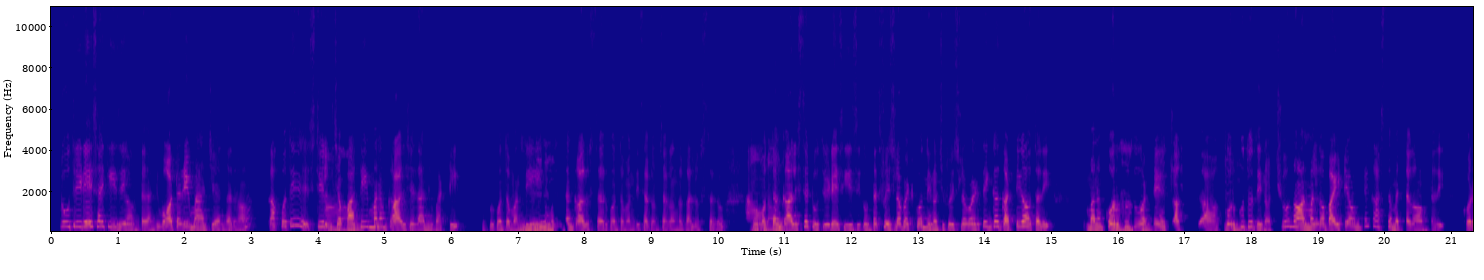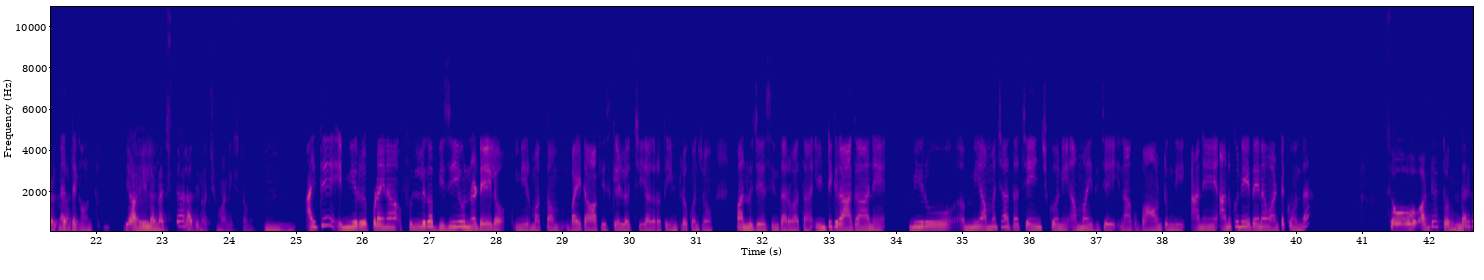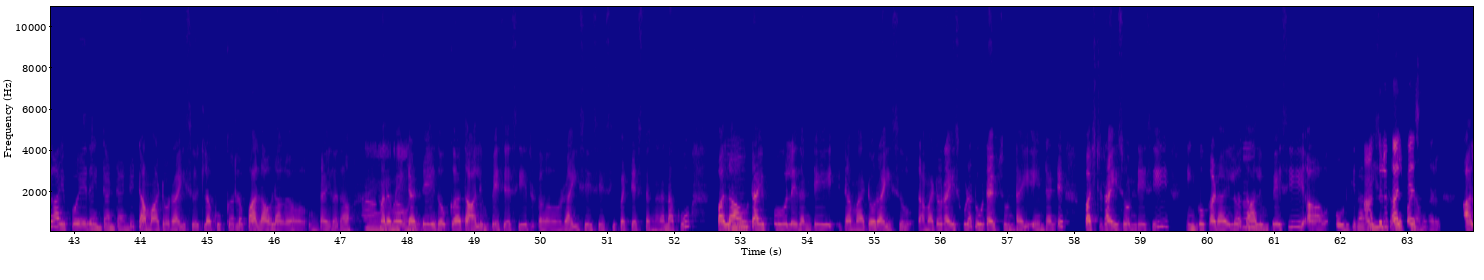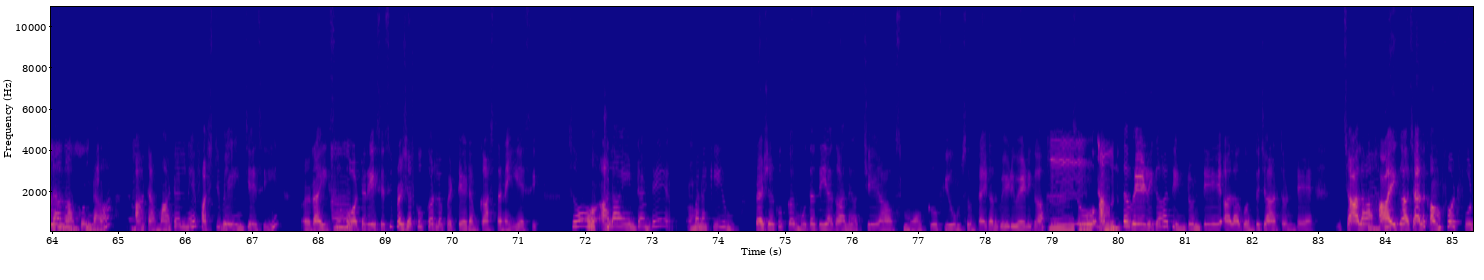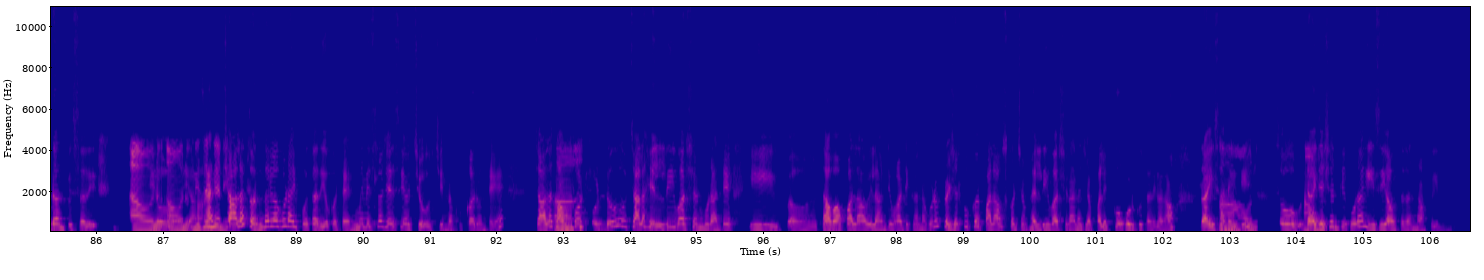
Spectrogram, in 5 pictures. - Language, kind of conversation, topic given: Telugu, podcast, అమ్మ వంటల్లో మనసు నిండేలా చేసే వంటకాలు ఏవి?
- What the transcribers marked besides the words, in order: in English: "టూ త్రీ డేస్"; in English: "ఈజీగా"; in English: "యాడ్"; in English: "స్టిల్"; in English: "సో"; in English: "టూ త్రీ డేస్ ఈజీగా"; in English: "ఫ్రిడ్జ్‌లో"; in English: "ఫ్రిడ్జ్‌లో"; in English: "నార్మల్‌గా"; in English: "బిజీ"; in English: "డేలో"; tapping; in English: "సో"; in English: "టమాటో రైస్"; in English: "కుక్కర్‌లో"; in English: "రైస్"; in English: "టమాటో రైస్. టొమాటో రైస్"; in English: "టూ టైప్స్"; in English: "ఫస్ట్ రైస్"; in English: "రైస్‌ని"; in English: "ఫస్ట్"; in English: "రైస్, వాటర్"; in English: "ప్రెషర్ కుక్కర్‌లో"; in English: "సో"; in English: "ప్రెషర్ కుక్కర్"; other noise; in English: "ఫ్యూమ్స్"; in English: "సో"; in English: "కంఫర్ట్ ఫుడ్"; in English: "అండ్"; other background noise; in English: "టెన్ మినిట్స్‌లో"; in English: "కుక్కర్"; in English: "కంఫర్ట్"; in English: "హెల్దీ వెర్షన్"; in English: "ప్రెషర్ కుక్కర్ పలావ్స్"; in English: "హెల్దీ వెర్షన్"; in English: "రైస్"; in English: "సో, డైజెషన్‌కి"; in English: "ఈజీ"; in English: "ఫీలింగ్"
